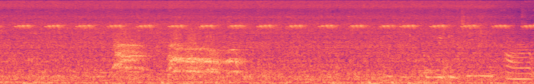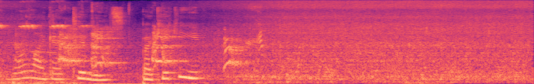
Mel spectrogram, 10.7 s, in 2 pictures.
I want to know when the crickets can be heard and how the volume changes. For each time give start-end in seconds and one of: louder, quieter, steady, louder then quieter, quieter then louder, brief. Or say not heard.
0.0-6.3 steady.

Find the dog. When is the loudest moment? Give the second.
2 s.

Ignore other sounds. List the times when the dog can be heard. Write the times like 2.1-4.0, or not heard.
1.1-2.6, 5.5-8.0.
